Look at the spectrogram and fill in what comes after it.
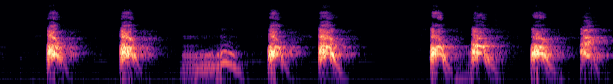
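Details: A female dog gives sharp, repeated barks in quick pairs, demanding a treat.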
